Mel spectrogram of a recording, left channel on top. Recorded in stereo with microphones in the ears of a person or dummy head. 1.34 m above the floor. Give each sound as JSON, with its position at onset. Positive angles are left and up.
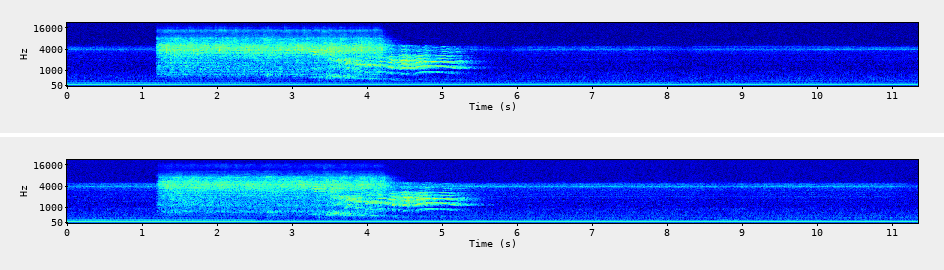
{"t": 1.2, "sound": "frying", "side_deg": 40, "distance_m": 1.7}
{"t": 3.2, "sound": "laughter", "side_deg": 45, "distance_m": 3.0}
